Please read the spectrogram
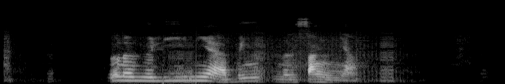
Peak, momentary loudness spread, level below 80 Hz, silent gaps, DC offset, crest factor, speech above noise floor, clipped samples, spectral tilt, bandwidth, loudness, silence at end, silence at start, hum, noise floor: -2 dBFS; 16 LU; -70 dBFS; none; under 0.1%; 24 dB; 49 dB; under 0.1%; -6.5 dB/octave; 9.2 kHz; -26 LUFS; 1.1 s; 0.05 s; none; -75 dBFS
